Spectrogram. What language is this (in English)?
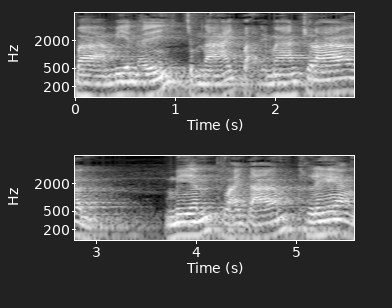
Vietnamese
